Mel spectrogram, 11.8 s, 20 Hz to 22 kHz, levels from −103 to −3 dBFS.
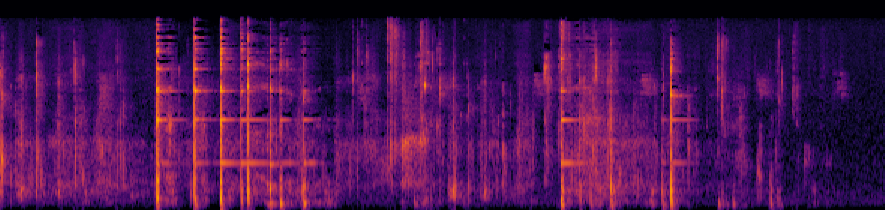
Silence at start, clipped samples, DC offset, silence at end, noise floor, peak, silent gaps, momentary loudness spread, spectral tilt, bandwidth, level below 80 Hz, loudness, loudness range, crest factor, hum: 0 s; under 0.1%; under 0.1%; 2.15 s; -73 dBFS; 0 dBFS; none; 27 LU; -0.5 dB/octave; 15.5 kHz; -68 dBFS; -28 LUFS; 12 LU; 34 dB; none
